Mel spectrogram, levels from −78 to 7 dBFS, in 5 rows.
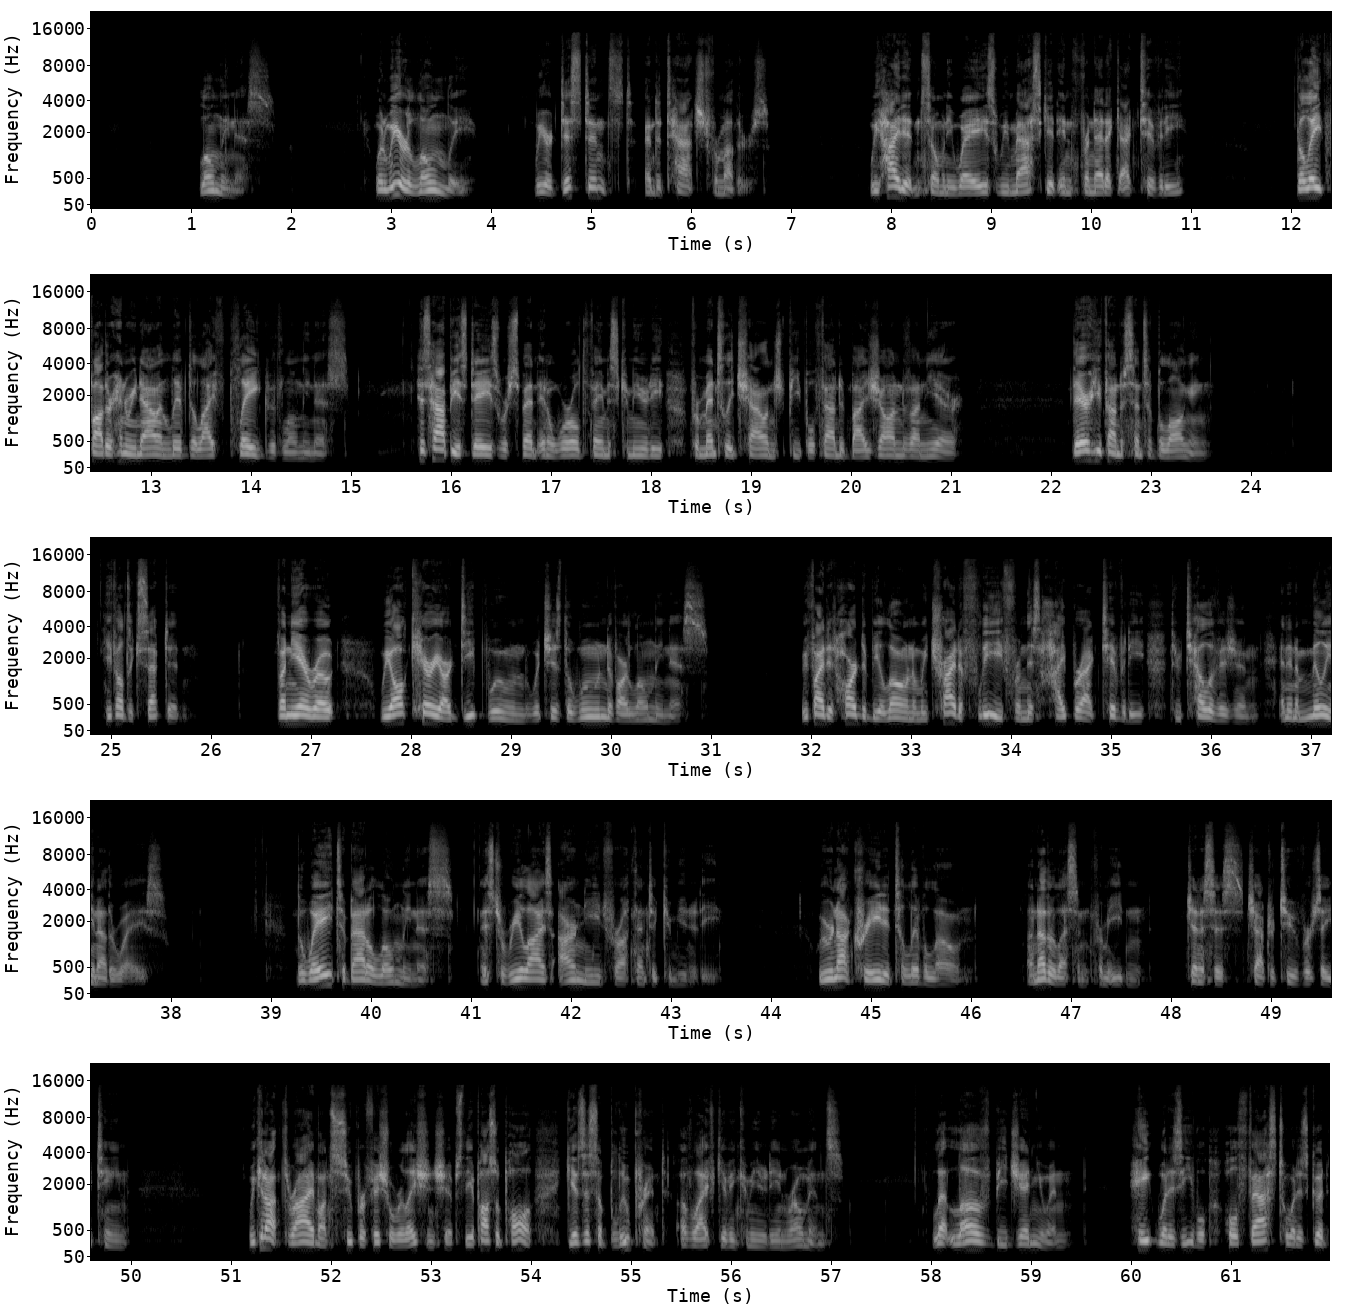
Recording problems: thin; somewhat; fading below 300 Hz

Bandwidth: 14.5 kHz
